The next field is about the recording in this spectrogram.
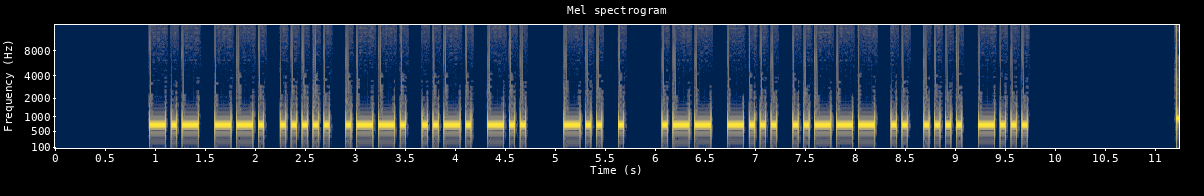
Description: Morse code, heard as a keyed tone, about 22 wpm, 700 Hz. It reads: KG5PFD DE WB2IHB
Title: USA Callsign DE Callsign 22wpm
